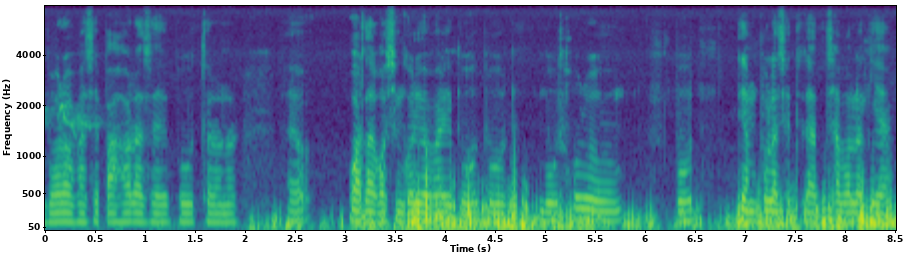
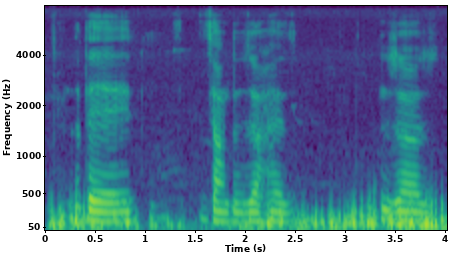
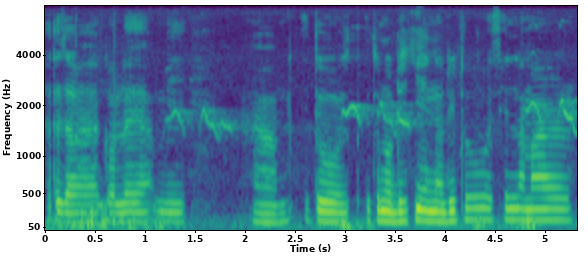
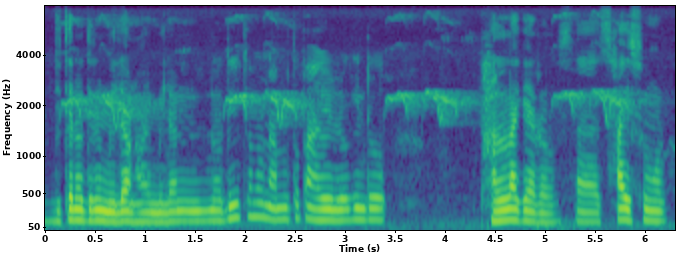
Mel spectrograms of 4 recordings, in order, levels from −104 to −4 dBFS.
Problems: none marked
